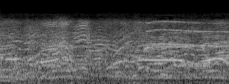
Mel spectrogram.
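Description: A crowd of children shouting and shrieking all at once, many excited high-pitched voices overlapping, with one voice holding a long high shriek near the end.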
